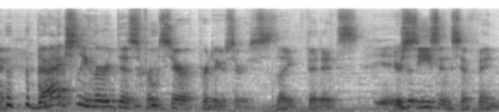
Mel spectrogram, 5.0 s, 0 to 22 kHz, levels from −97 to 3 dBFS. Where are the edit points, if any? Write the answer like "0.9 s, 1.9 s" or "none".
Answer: none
